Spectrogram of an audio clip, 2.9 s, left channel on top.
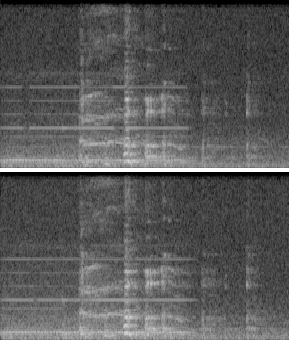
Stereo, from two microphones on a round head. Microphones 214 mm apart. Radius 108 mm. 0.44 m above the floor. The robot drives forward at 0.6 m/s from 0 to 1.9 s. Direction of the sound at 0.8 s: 5° right (ahead or behind).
